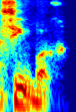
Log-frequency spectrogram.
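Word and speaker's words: Symborg: Simborg. Simborg se escribe S-Y-M-B-O-R-G, ¿no?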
